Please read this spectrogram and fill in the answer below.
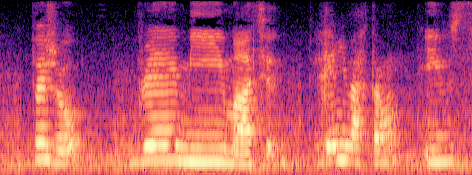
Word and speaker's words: Peugeot: Pugot something. Peugeot.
